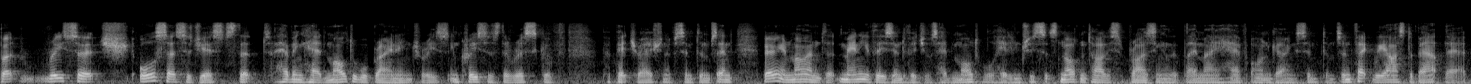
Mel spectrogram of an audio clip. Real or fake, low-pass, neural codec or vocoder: real; 7.2 kHz; none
